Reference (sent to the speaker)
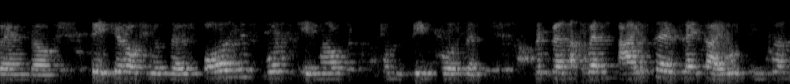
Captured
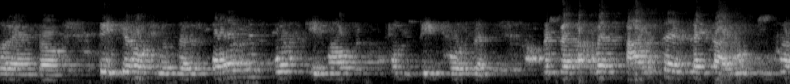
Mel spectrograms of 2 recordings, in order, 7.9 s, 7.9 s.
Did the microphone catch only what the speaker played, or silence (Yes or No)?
Yes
